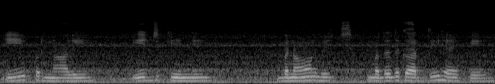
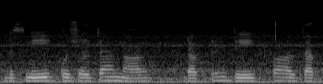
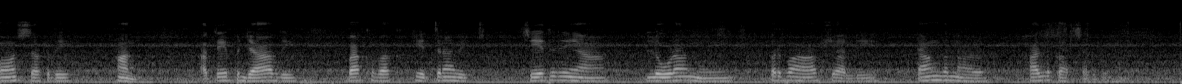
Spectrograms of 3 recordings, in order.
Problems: none marked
